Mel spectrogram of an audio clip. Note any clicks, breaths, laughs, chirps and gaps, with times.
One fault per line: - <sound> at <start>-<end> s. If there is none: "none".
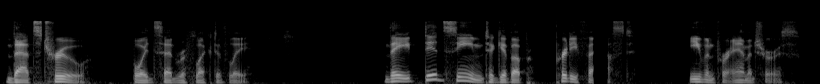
- dropout at 5.9-6.1 s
